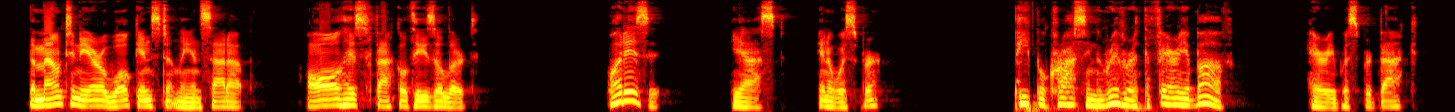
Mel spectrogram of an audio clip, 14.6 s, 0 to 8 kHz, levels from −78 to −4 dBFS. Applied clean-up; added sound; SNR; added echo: none; none; none; none.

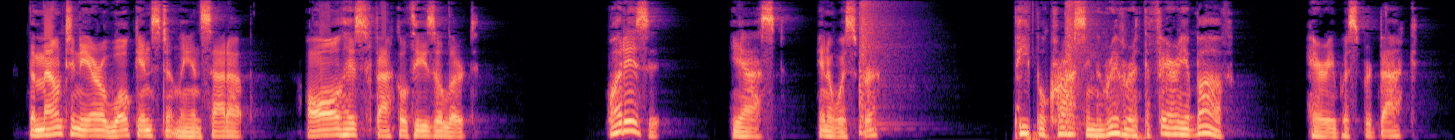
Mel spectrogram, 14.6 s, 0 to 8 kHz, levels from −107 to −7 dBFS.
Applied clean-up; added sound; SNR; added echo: none; Snare drum; 15 dB; none.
